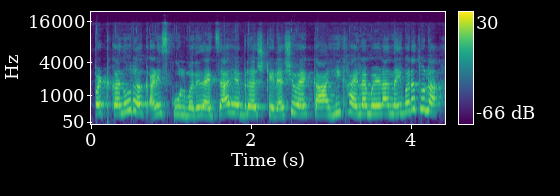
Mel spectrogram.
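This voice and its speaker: A woman voicing a gentle young wife who coaxes and mildly corrects a little girl, reading her lines in a recap. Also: high voice, quick pace, muffled recording, voice pushed up, close to an everyday voice. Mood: coaxing. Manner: coaxing, mildly firm.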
